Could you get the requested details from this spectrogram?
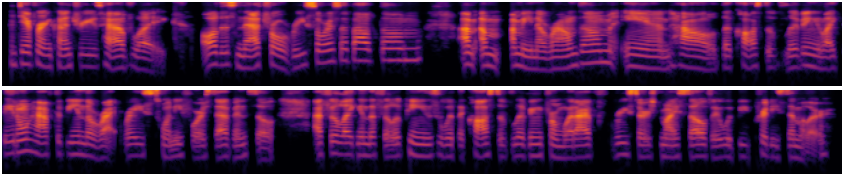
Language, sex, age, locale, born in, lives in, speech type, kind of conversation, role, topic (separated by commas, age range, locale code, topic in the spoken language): English, female, 40-44, en-US, United States, United States, conversation, unstructured, none, What skill do you admire in others, and how are you practicing it?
